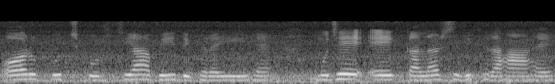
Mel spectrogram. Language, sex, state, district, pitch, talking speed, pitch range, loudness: Hindi, female, Madhya Pradesh, Dhar, 205 Hz, 140 wpm, 190-220 Hz, -16 LUFS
